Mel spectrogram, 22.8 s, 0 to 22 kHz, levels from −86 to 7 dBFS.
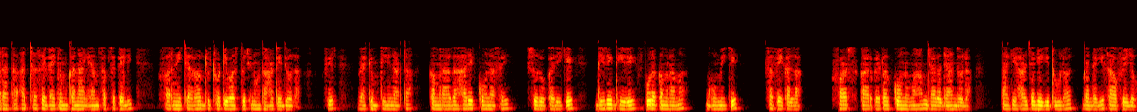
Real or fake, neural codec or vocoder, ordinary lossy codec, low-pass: fake; codec, 44.1 kHz, 7.8 kbps, Pupu-Codec; AAC, 16 kbps; 19.8 kHz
